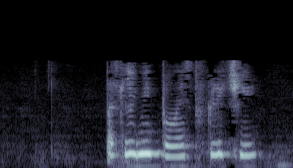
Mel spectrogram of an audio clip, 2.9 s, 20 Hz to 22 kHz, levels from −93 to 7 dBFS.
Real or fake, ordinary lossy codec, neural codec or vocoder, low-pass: fake; MP3, 24 kbps; codec, 24 kHz, 1 kbps, SNAC; 7.2 kHz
